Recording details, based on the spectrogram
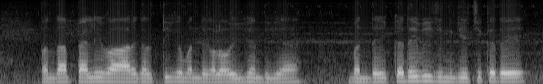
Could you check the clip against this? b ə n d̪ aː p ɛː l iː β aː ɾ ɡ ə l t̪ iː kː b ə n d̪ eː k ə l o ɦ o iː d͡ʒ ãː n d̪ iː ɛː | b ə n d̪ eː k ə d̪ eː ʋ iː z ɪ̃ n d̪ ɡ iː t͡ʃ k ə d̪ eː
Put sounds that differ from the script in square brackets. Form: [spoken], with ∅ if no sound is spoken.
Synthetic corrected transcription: b ə n d̪ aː p ɛː l iː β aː ɾ ɡ ə l t̪ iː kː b ə n d̪ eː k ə l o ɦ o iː d͡ʒ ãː n d̪ iː ɛː | b ə n d̪ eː k ə d̪ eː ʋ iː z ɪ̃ n d̪ ɡ iː t͡ʃ k ə d̪ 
